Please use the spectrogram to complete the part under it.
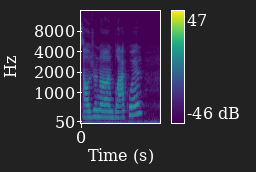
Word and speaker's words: Algernon Blackwood: I might butcher this. Algernon? – Yes. – Algernon Blackwood? – Mm-hmm.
